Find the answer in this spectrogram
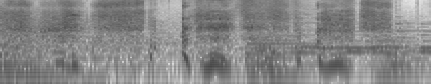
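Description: Dramatic sound effects from a TV-serial soundtrack: a run of about half a dozen whooshing swishes, each a short burst of hiss, laid over background music with low gliding tones, with a brief dip just before the halfway point.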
